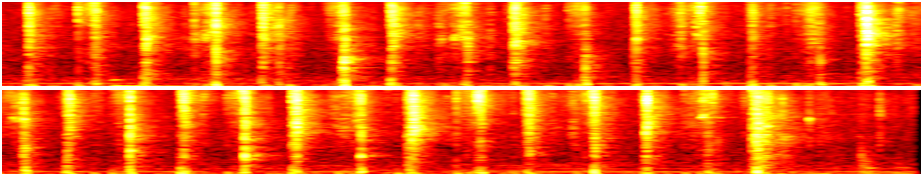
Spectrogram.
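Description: Tarot cards are shuffled steadily for a love reading, with many sharp papery slaps falling in an even, regular rhythm. No one speaks during the shuffle.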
